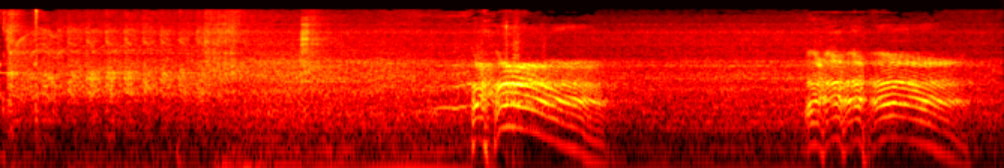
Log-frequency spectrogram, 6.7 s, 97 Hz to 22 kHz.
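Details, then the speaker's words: 2008 Acura TL, J32 V6: two start attempts catch and rise in pitch under a second then die; crank sensor plug not staying connected where the broken belt wore through the timing cover. "yeah okay i know what's going on now but that engine is okay eric what'd you do well i went and i messed around i could just get through where the timing cover was worn through from where the belt broke to the bottom of the plug on that crank sensor and that thing is just not staying connected"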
